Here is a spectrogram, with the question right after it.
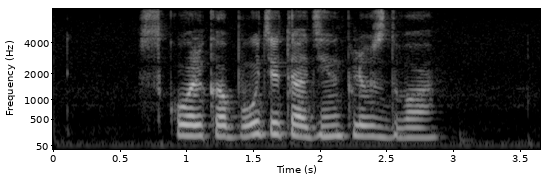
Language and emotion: Russian, neutral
